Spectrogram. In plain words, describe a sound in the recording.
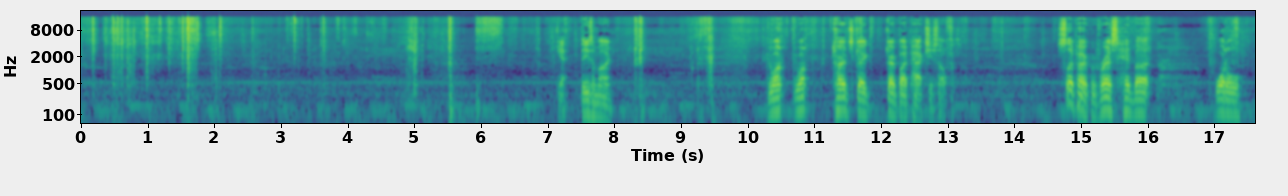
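Cards rustle and click as hands shuffle through them.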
